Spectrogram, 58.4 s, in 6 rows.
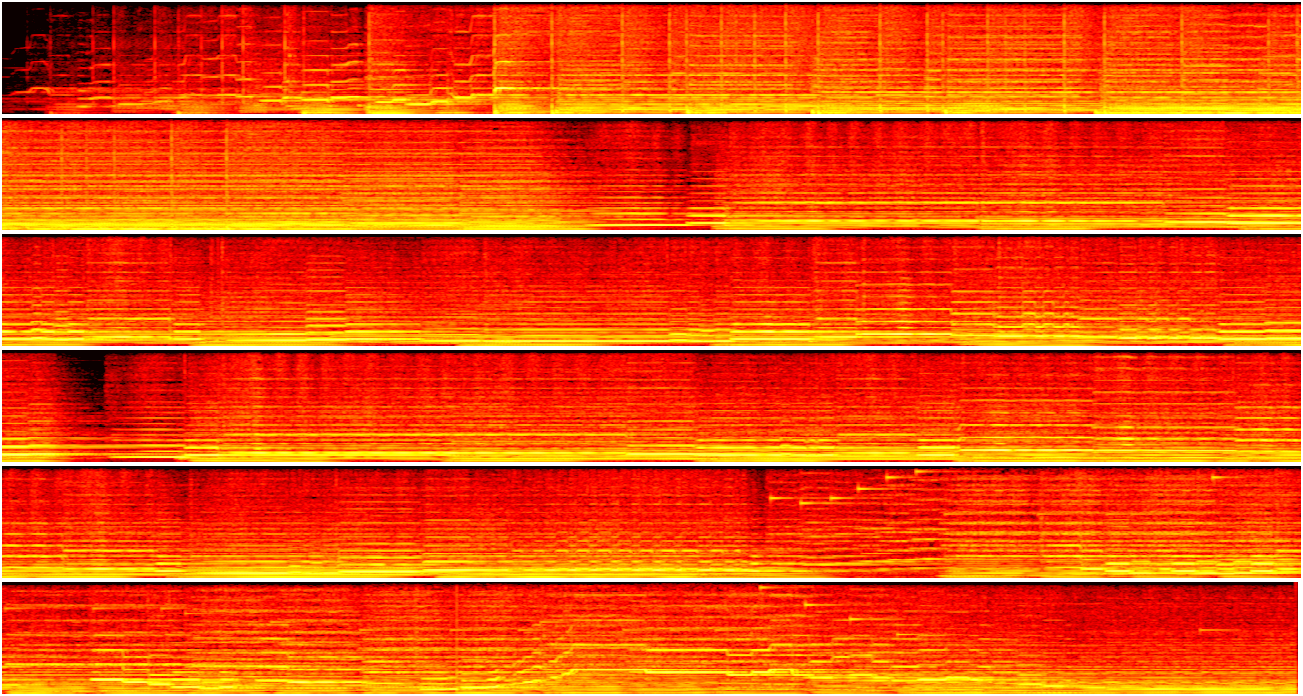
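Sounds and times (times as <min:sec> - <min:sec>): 
flute: 0:00.0 - 0:58.4.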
